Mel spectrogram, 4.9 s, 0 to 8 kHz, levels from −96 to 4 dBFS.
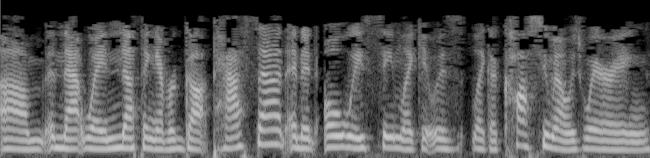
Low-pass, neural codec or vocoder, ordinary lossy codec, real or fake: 7.2 kHz; none; MP3, 24 kbps; real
